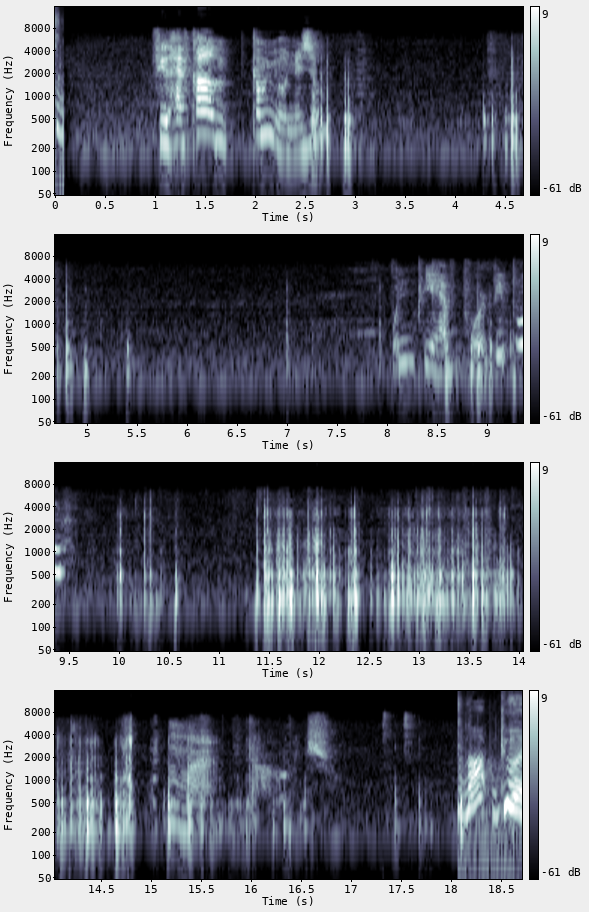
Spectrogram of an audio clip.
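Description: A young boy talks close by with animation.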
